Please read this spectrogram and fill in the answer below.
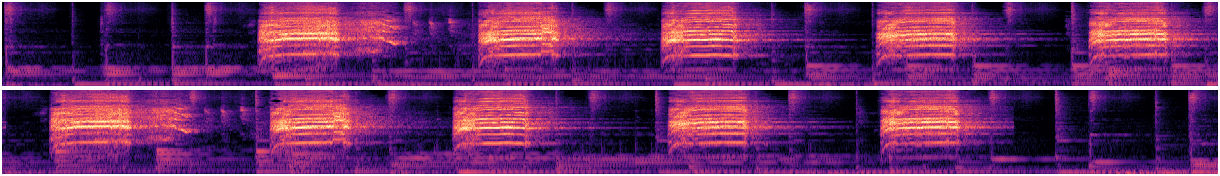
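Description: Cockatoo screeching: a run of about ten loud, harsh squawks, roughly one a second, starting about a second in and stopping shortly before the end. Light mallet-percussion music plays underneath.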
